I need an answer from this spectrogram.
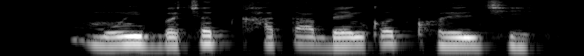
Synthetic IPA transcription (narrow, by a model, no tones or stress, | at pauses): mũibət͡ʃət̪̚kʰaːt̪abɛ̃ːŋkot̪kʰoːlilt͡ʃʰiː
